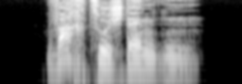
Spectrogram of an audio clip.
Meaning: dative plural of Wachzustand
- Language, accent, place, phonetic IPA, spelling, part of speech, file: German, Germany, Berlin, [ˈvaxt͡suˌʃtɛndn̩], Wachzuständen, noun, De-Wachzuständen.ogg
